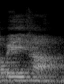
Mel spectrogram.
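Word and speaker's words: β: 这个念作贝塔，很好。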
